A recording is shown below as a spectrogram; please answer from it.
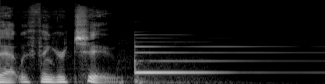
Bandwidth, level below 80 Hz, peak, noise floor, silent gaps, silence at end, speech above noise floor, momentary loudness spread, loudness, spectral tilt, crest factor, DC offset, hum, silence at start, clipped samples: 18 kHz; -50 dBFS; -6 dBFS; -55 dBFS; none; 0.9 s; 34 dB; 15 LU; -22 LUFS; -5 dB/octave; 18 dB; under 0.1%; none; 0 s; under 0.1%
